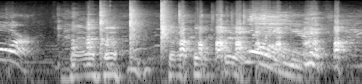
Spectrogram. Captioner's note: laughter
